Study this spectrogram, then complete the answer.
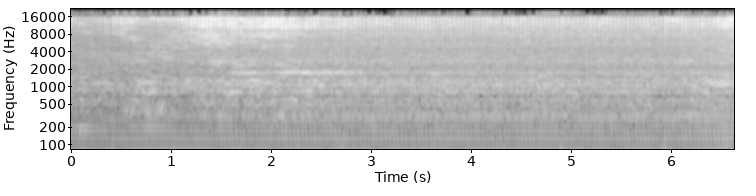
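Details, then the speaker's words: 2011 Troy-Bilt 21" self-propelled mower, 725EX engine, after carburetor cleaning, new bowl gasket and tank cleaning: starts easily but idles slightly unevenly with the odd stumble and burping; mild miss, possibly carbon on the valves (suspected). "so it's started relatively easy and it sounds good there's a little bit of uh rough idle but it's nothing that I'm going to be worried about little bit of a Miss could be some Carbon on the valves little bit of burping going on"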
